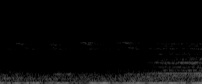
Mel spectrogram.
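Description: Faint room tone: a low hum under a thin steady high tone, with a run of short faint chirps, about three a second, that fade out past the middle.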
